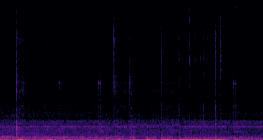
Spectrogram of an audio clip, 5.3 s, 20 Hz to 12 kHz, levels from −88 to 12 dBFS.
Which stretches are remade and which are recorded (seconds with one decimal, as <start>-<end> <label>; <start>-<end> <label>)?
0.0-0.6 remade; 0.6-2.1 recorded; 2.1-3.6 remade; 3.6-5.3 recorded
